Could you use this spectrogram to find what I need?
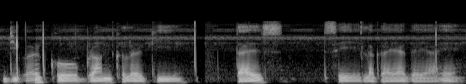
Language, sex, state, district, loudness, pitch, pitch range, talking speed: Hindi, male, Arunachal Pradesh, Lower Dibang Valley, -22 LUFS, 85 Hz, 80-85 Hz, 130 wpm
